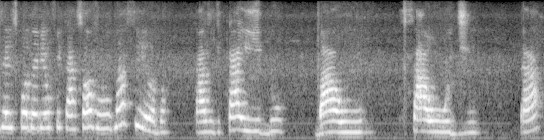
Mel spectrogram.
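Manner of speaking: ordinary talk, nothing marked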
